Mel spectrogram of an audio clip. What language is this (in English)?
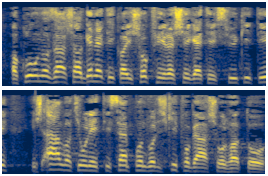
Hungarian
